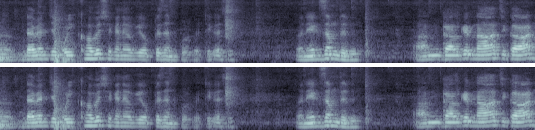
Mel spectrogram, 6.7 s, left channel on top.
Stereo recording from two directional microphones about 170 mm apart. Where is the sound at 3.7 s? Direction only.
Centre (ahead or behind).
